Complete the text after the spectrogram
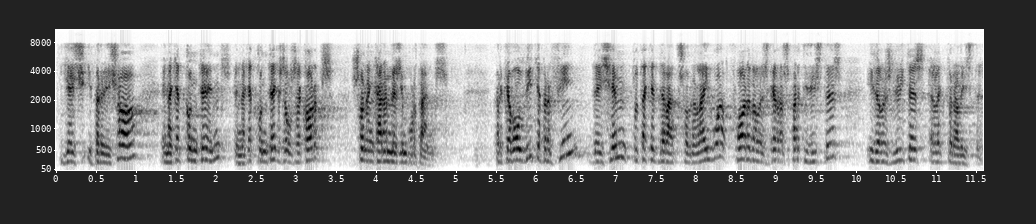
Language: Catalan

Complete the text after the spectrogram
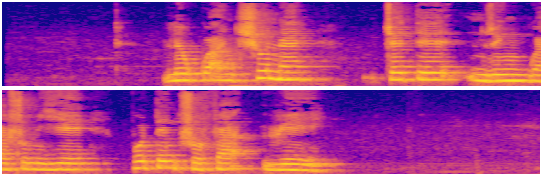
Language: Ngiemboon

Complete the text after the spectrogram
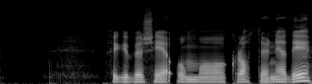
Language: Norwegian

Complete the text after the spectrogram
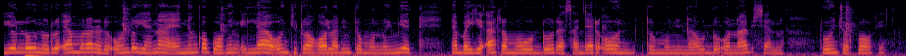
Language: Masai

